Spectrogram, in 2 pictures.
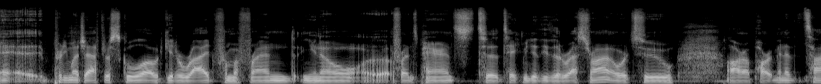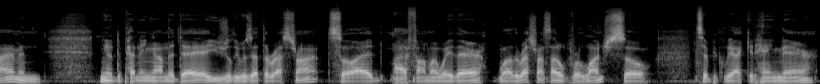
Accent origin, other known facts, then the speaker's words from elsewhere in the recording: Evanston, Illinois, United States; also born or lived in Virginia; growing up in Evanston, I was in very much of in a bubble.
